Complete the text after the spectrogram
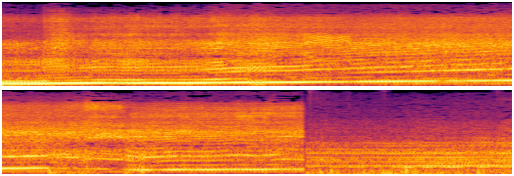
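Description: A rally car engine roars as the car speeds past.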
